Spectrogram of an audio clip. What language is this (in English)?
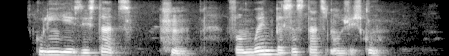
Nigerian Pidgin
